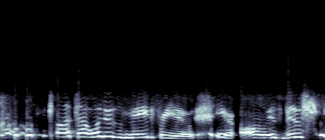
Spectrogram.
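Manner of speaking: talking through laughter. Teasing the other speaker about always being busy, laughing while talking. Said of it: "You're laughing too much".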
